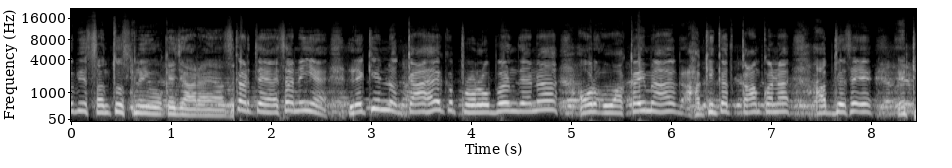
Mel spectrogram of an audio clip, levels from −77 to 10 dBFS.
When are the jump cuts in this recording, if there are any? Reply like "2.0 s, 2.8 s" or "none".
1.6 s

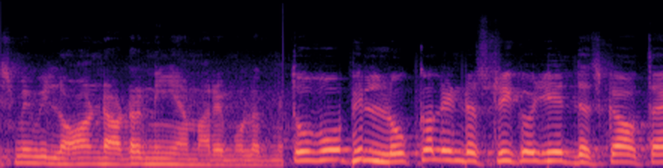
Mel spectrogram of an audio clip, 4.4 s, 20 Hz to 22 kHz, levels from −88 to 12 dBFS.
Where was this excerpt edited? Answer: 1.8 s

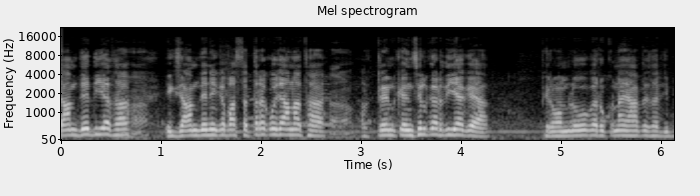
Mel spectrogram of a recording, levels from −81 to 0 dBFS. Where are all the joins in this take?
none

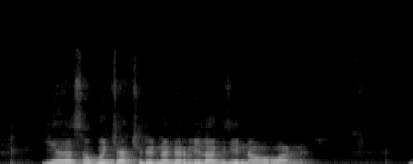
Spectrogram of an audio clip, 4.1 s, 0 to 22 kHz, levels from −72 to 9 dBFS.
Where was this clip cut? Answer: none

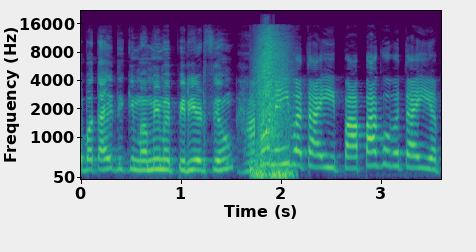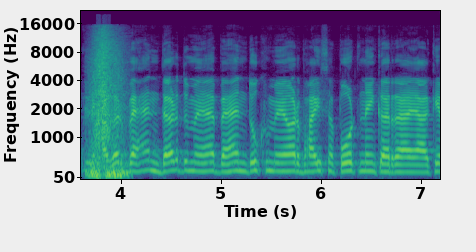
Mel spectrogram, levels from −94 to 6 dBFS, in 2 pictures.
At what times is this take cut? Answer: 1.7 s, 3.6 s

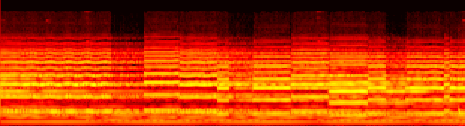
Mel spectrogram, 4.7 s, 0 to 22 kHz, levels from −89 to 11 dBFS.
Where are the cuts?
none

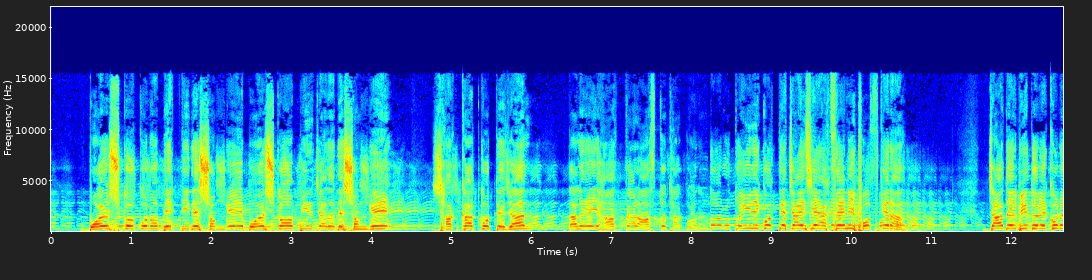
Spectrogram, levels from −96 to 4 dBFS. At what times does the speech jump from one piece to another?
8.2 s

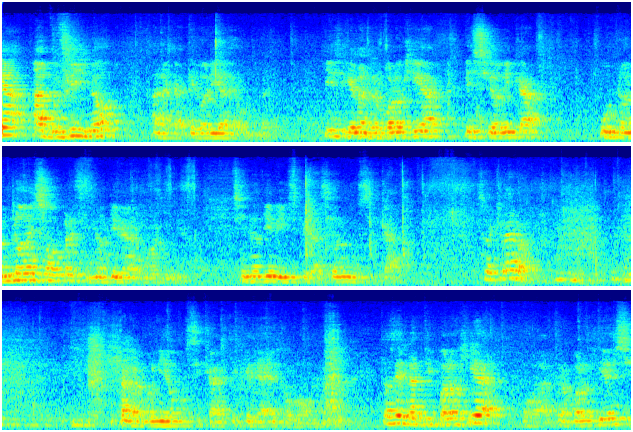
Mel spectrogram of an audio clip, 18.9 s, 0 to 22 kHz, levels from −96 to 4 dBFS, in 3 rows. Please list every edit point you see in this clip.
none

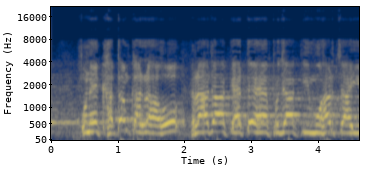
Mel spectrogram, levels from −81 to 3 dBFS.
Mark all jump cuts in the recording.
2.0 s

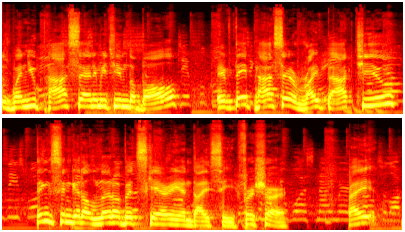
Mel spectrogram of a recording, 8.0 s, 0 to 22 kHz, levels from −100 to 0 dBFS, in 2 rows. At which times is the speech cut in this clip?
none

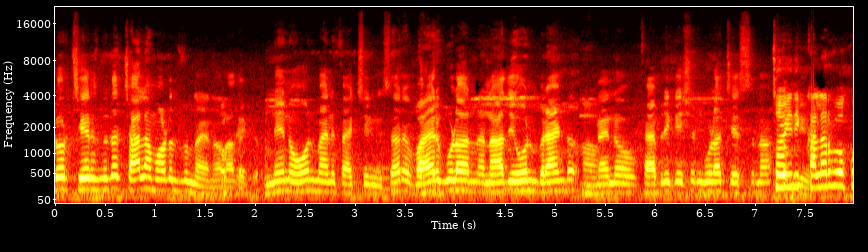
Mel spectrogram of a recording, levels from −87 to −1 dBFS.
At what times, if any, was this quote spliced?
2.1 s, 5.3 s, 7.2 s

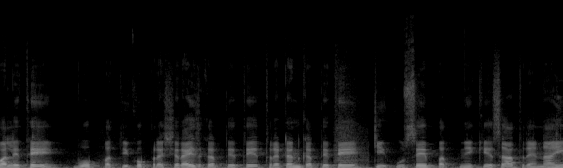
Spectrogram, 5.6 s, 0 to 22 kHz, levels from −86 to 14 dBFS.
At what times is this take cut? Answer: 3.7 s

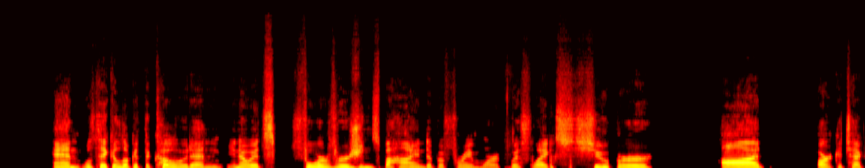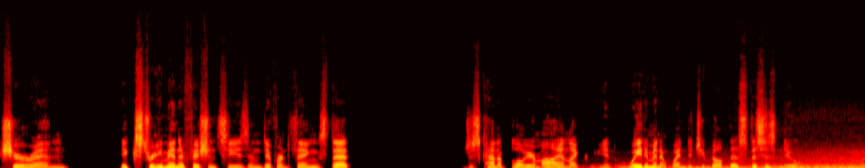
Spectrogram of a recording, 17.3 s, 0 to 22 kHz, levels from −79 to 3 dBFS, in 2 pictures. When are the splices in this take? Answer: none

